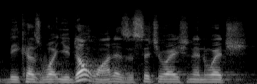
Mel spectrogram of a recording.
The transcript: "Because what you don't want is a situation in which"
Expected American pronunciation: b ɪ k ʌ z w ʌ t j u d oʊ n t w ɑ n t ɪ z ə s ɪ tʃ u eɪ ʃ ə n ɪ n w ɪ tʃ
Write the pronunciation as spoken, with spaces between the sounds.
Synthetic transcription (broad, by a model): b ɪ k ʌ z w ʌ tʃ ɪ d oʊ n t w ɑ n t ɪ z ə s ɪ tʃ u eɪ ʃ ə n ɪ n w ɪ tʃ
